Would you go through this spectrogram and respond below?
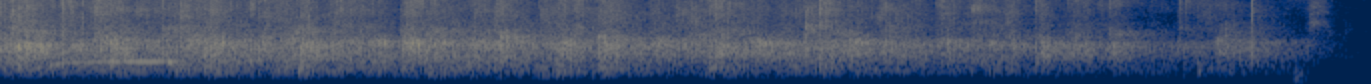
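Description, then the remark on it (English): A crowd claps steadily in a dense wash of applause, holding strong for about five seconds before quickly fading out; a faint whistle-like tone sounds briefly at the start. “Can we just give them a round of applause again, please?”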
